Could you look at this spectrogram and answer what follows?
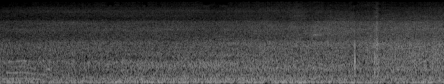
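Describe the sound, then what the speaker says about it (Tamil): Rushing water near a bridge roars as a steady, loud, broadband wash that fills the whole stretch, close by and continuous, with no voices rising above it. "சவுண்டு கொஞ்சம் தண்ணியோட சவுண்டு அதிகமாக இருக்குது."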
